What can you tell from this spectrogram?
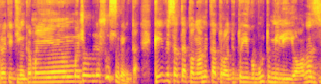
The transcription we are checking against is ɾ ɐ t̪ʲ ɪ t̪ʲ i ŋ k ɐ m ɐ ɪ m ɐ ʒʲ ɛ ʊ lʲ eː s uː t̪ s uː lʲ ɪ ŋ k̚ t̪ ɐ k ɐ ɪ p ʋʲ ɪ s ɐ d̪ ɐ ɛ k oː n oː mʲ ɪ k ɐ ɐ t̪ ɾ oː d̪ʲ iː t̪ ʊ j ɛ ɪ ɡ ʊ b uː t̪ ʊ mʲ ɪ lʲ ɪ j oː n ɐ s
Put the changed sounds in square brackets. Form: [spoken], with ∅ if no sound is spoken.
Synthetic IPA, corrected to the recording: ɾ ɐ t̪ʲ ɪ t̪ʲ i ŋ k ɐ m ɐ ɪ m ɐ ʒʲ ɛ ʊ lʲ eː [ʃ] uː [∅] s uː [ɾʲ] ɪ ŋ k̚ t̪ ɐ k ɐ ɪ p ʋʲ ɪ s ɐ [t̪] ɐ ɛ k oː n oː mʲ ɪ k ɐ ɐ t̪ ɾ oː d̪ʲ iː t̪ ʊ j ɛ ɪ ɡ ʊ b uː t̪ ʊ mʲ ɪ lʲ ɪ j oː n ɐ s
